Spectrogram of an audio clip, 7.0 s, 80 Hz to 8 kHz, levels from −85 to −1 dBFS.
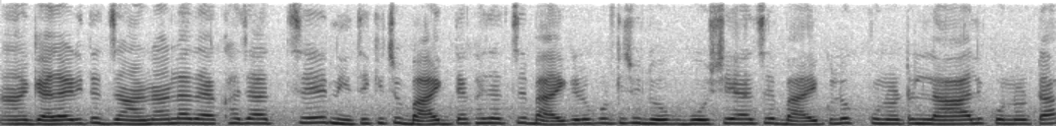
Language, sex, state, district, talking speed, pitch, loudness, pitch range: Bengali, female, West Bengal, Dakshin Dinajpur, 195 wpm, 265 Hz, -15 LUFS, 245-280 Hz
